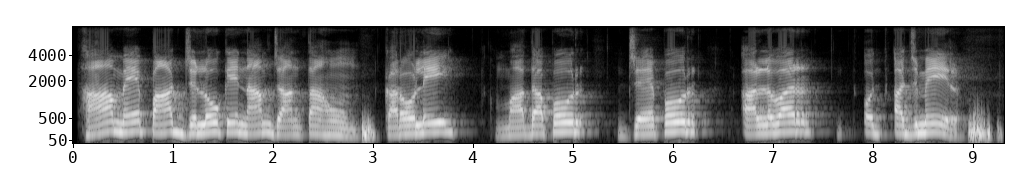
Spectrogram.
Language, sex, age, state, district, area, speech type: Hindi, male, 45-60, Rajasthan, Karauli, rural, spontaneous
